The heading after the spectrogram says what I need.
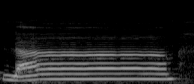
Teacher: لام پہ مد ہونے کی وجہ سے 3 الف یعنی 3 سیکنڈ تک لمبا کھینچیں گے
